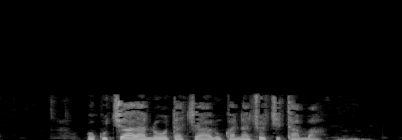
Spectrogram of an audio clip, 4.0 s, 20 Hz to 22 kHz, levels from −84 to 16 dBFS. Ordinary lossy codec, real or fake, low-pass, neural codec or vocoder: MP3, 32 kbps; real; 7.2 kHz; none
